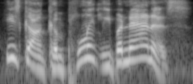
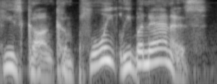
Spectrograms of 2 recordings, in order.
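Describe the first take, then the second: First: High, exclaiming read; high take. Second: High, emphatic take; first take. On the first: Actor offers line variations, high take. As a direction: toss it up high in disbelief. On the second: Actor offers line variations, higher take. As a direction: push the line up and out. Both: Shown as a demonstration. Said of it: "I'll give you a few of those".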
